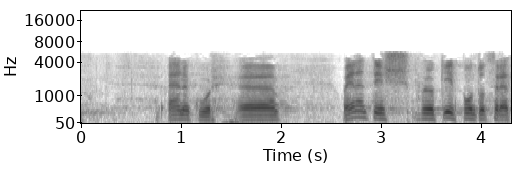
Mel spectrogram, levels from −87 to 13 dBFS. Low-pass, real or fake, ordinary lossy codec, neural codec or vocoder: 5.4 kHz; real; none; none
